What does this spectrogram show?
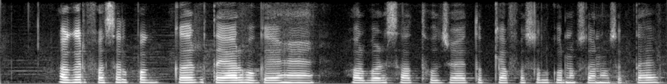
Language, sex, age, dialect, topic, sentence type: Hindi, female, 18-24, Kanauji Braj Bhasha, agriculture, question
